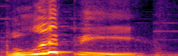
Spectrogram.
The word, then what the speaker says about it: Blippi: Yeah, it's Blippi. Let's spell it together.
